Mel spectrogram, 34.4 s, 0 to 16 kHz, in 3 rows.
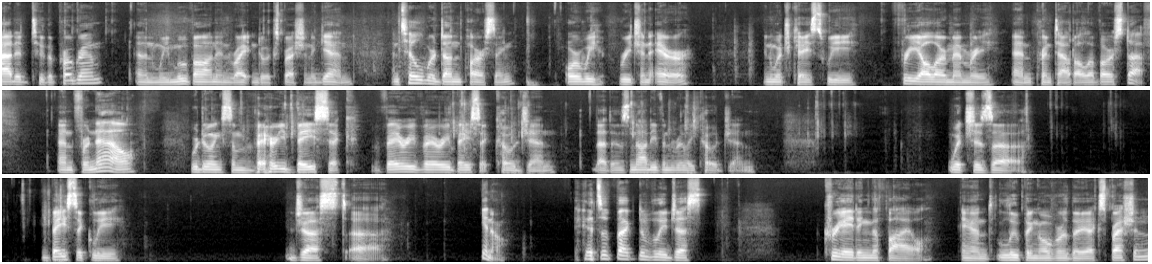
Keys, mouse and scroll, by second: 0.2 click, 0.5 click, 0.6 double click, 0.9 click, 2.5 click, 2.6 double click, 4.4 click, 4.8 click, 5.8 click, 6.3 click, 6.7-8.2 scroll down 5, 8.2 click, 8.7 click, 8.9 click, 12.6 click, 13.4 click, 18.3 ctrl+Return, 19.5 ctrl+n, 19.7 ctrl+n, 19.8 ctrl+n, 23.5 ctrl+Return, 26.2 scroll down 2, 28.0-29.0 scroll up 6, 29.7-31.6 scroll up 2, 31.6 click, 31.7 double click, 33.0 click, 33.8 click, 34.0 click.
